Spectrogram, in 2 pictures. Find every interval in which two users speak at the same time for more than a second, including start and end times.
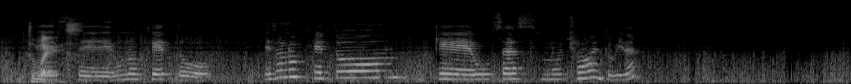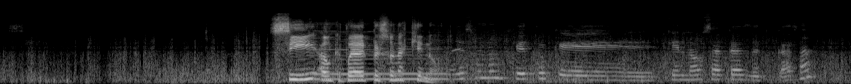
11.4-12.9

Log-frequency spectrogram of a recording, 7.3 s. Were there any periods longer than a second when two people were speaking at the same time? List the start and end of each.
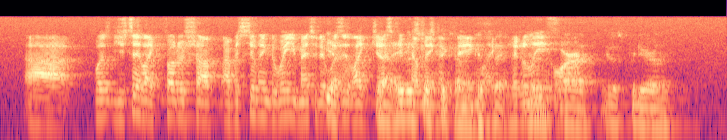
3.3-5.8

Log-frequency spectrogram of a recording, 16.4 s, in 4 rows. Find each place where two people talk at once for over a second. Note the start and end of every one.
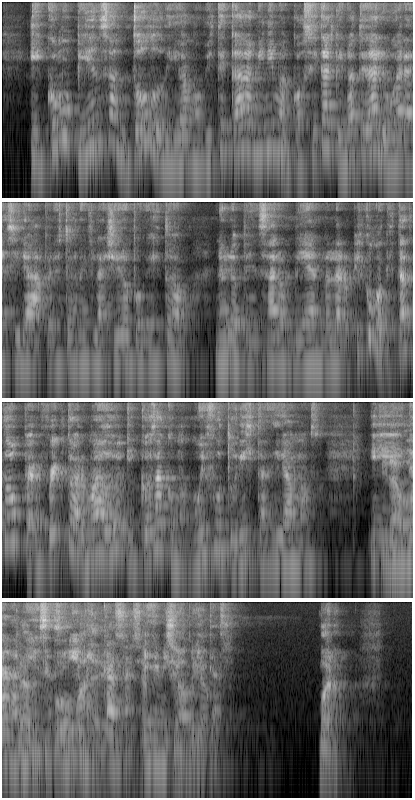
12.0-14.5

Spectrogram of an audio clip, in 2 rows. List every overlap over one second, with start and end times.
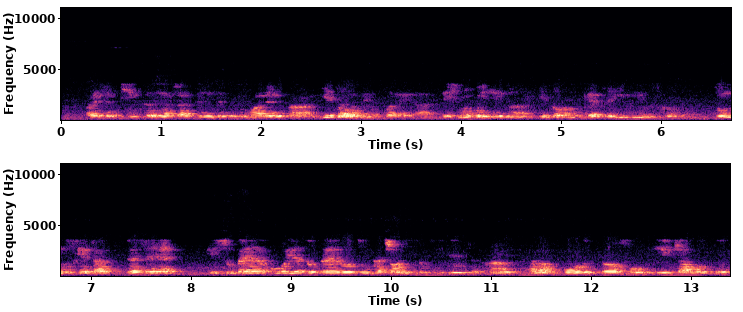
none

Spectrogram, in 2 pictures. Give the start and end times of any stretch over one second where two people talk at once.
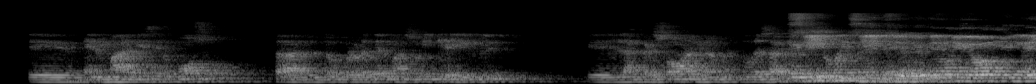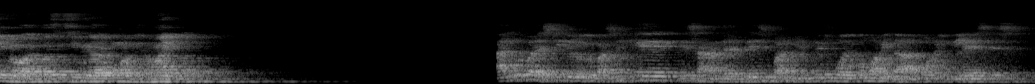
7.9-9.1

